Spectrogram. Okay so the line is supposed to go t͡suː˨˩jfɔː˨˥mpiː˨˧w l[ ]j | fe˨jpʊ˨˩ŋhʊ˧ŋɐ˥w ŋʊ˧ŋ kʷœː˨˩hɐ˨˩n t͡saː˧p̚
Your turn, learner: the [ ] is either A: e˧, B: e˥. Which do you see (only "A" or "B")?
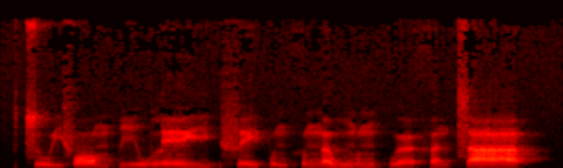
A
